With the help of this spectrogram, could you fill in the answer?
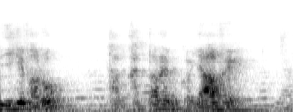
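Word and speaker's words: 야훼: 야회. 야. 이게 야회예요.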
